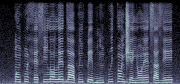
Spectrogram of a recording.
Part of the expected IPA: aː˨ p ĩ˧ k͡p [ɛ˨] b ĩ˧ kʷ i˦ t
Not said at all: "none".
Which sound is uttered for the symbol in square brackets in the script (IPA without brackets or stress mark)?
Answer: e˨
